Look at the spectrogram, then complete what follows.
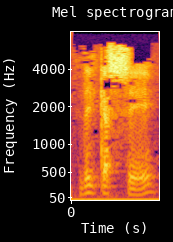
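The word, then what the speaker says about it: Delcassé: e ministro è un certo Del Cas, qualcosa del genere, Del Cassé, non avevo visto l'accento nella traduzione inglese, un certo Del Cassé, che invece è un anglofilo, no?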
